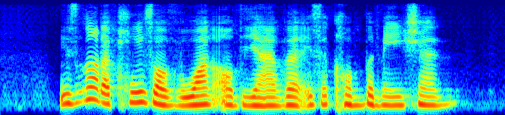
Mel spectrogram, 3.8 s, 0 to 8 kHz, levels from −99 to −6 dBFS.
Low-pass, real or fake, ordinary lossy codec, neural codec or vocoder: 7.2 kHz; fake; none; codec, 16 kHz, 1 kbps, FunCodec, trained on Chinese and English, 50 frames a second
